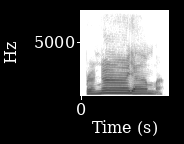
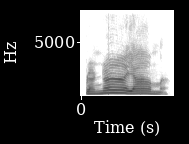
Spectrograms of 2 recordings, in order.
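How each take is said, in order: First: The vowels are held long, with a retroflex n. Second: The vowels are held long, with a retroflex n.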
